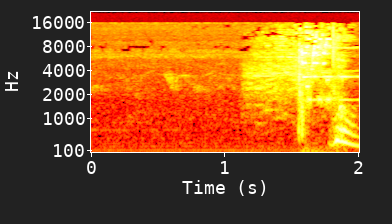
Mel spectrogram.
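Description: Near silence, then about a second in a cartoon sparkle sound effect: a rising high shimmer with glassy chimes, marking the correct picture being picked. A voice starts right at the end.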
